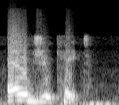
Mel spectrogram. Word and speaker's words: educate: That has also an unusual pronunciation. Let me break it down for you. Educate. Educate.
